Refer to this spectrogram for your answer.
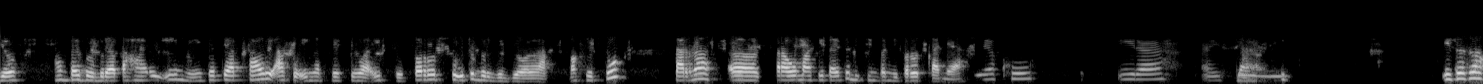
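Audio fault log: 0.79–7.03 s and 9.22–9.74 s, echo leak: a faint second copy of the speech trails the original by 169 ms, about 20 dB below it in the first stretch and about 25 dB below in the second. It sounds ghostly rather than reverberant, because it is a single discrete repeat. The likely cause is a far end on loudspeaker whose echo canceller let part of the returning sound through and sent it back down the line.
6.97–8.49 s and 9.68–9.87 s, speech suppressed in double talk: the talker's level drops sharply and in pieces, by as much as about 35 dB in the first span, where roughly a second is affected, and by about 20 dB over roughly 0.2 s in the second. Both dips begin as the echo stretches end. This is likely an echo canceller that could not separate the talker from the overlapping echo and attenuated everything at once.
10.54–10.80 s, 10.84–11.18 s, 11.98–12.02 s, 13.08–13.70 s and 13.84–14.42 s, AMR comfort noise: in these gaps, lasting 260, 340, 40, 620 and 580 ms, the real background is replaced by a smooth, even hiss that switches in and out. 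The phone stopped sending speech frames during the pauses, and the receiver filled them with synthetic noise built from a coarse level and spectrum description.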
